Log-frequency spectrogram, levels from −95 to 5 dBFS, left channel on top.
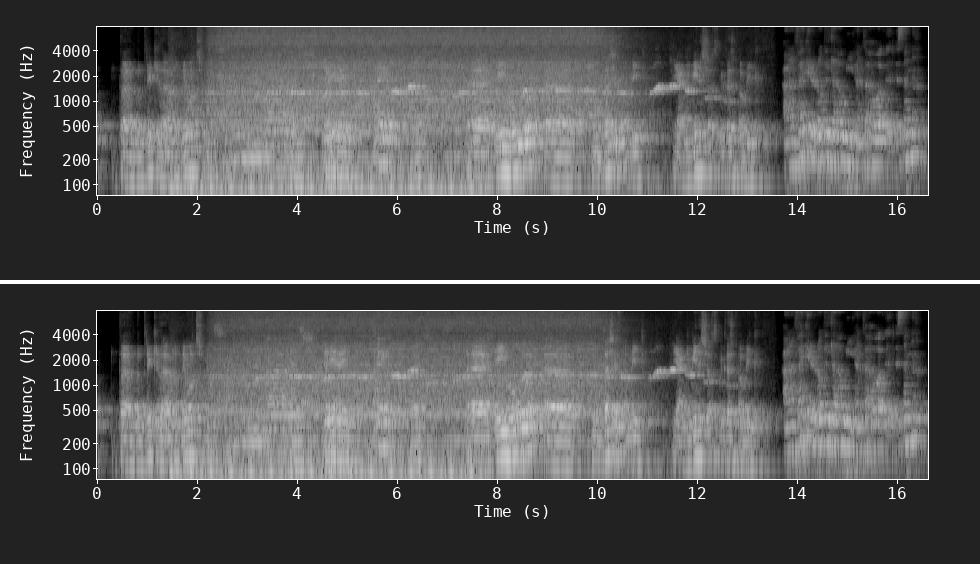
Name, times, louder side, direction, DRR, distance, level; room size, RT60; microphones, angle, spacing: voice 1, 0.4-2.6 3.8-5.1 6.3-6.7 7.4-9.6 9.9-10.9 11.5-13.1, right 2 dB, 65° right, -1 dB, 0.6 m, -28 dB
Domestic sounds home sounds, 1.0-11.7, left 1 dB, 85° left, 0.5 m, -34 dB
sound 1, 1.4-7.8, equal, 30° left, 0.5 m, -34 dB
voice 2, 2.9-4.9 5.5-6.0 13.7-16.4, equal, 35° right, -6 dB, 0.9 m, -32 dB
sound 2, 3.1-7.8 8.5-12.9, left 1 dB, 55° left, 0.9 m, -37 dB
2.5 x 2.2 x 2.4 m, 1.2 s
head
